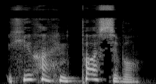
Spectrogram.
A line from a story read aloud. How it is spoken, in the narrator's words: Tenedra said helplessly, laughing in spite of herself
